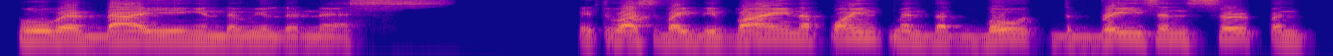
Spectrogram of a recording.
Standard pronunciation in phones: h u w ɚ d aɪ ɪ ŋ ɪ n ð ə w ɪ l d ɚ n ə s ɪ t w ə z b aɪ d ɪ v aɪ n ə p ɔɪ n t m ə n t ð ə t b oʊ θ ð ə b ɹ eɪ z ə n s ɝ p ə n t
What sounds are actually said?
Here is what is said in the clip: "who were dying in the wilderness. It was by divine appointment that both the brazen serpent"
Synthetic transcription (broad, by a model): h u w ɚ d aɪ ɪ ŋ ɪ n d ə w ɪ l d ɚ n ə s ɪ t w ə s b aɪ d ɪ v aɪ n ə p ɔɪ n t m ə n t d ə t b oʊ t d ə b ɹ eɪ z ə n s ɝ p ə n t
